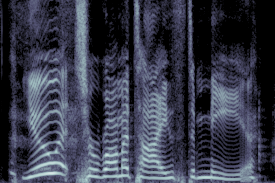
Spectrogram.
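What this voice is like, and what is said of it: Jersey accent imitating Sammi Sweetheart. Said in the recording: “Sammy's Sweetheart when she was yelling at Ronnie ... Jersey accent”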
